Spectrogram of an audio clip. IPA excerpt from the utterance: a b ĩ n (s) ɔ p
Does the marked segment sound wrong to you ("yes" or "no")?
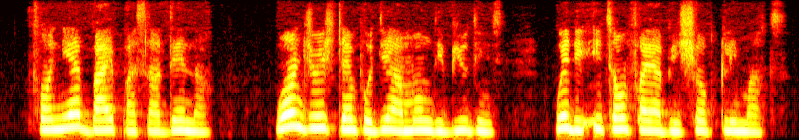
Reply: yes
